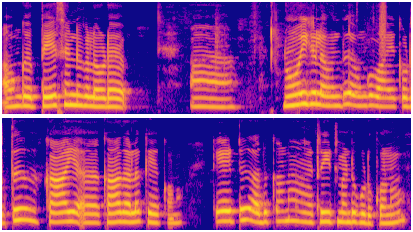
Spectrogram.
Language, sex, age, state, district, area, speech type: Tamil, female, 30-45, Tamil Nadu, Thoothukudi, urban, spontaneous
